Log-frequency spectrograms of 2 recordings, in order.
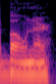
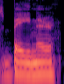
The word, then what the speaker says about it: Boehner: så gillar jag att uttala det boner. Men det ska uttalas Boehner.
